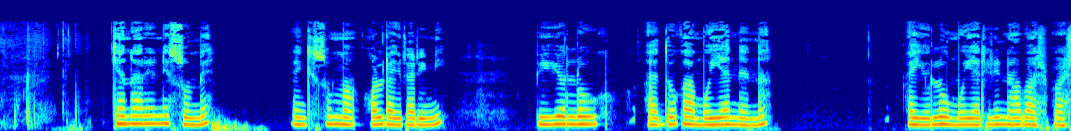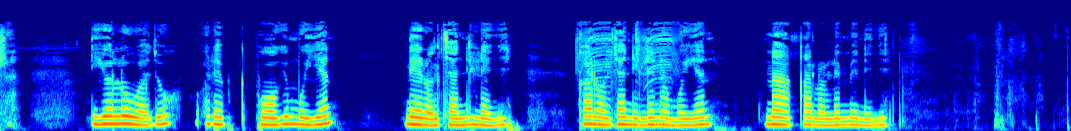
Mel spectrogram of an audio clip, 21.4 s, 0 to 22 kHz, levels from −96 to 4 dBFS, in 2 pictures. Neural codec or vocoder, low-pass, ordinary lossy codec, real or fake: none; 19.8 kHz; MP3, 48 kbps; real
